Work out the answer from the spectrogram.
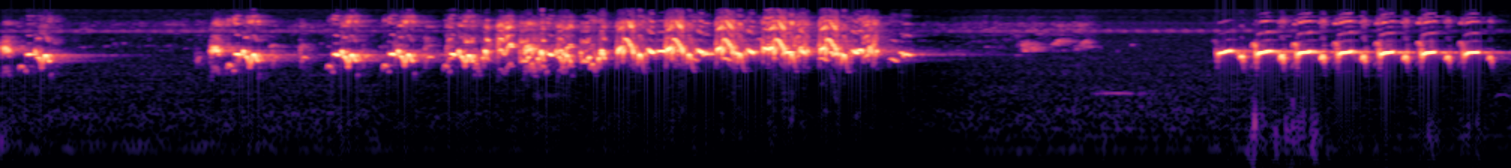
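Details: Luring recording of a female sooty-headed bulbul calling the male; long bouts of fast, bright chirping and slurred notes, a pause, then a neat evenly spaced series of repeated upslurred whistles.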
